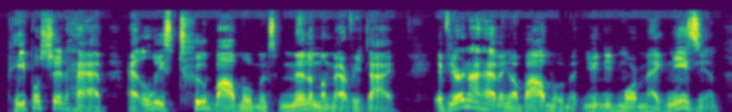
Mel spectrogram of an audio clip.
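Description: Speaking with a plain, everyday voice, a man talks at a fairly low pitch and a fairly quick pace, with lively intonation. The recording is very clean, with a silent background. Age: 60s. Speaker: health practitioner. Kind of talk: TV talk show health segment.

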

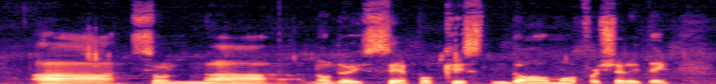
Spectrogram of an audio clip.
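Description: A man speaks at a very slow pace, recorded with a dry, close sound that has no echo. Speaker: missionary aid worker. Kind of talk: interview. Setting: video call.

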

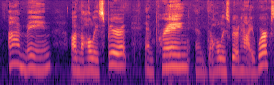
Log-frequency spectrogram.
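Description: A woman speaks at a fairly slow pace with a bright, sharp tone. Her loudness swings widely. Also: medium pitch for a woman, ordinary pitch variation. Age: 80s+. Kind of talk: talk show with religious testimony.

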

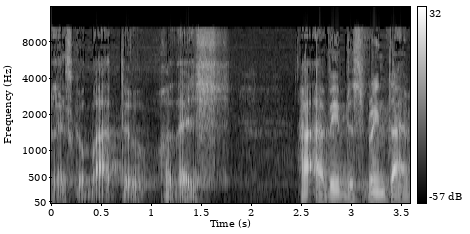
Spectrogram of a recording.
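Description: With a non-native accent and noticeable vocal fry, a man speaks at a moderate pace. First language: not English. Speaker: messianic congregation preacher and Torah teacher. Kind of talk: sermon. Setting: congregation with slides. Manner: halting, many fillers.

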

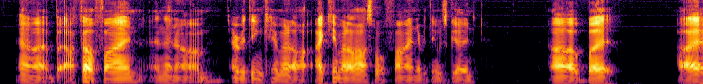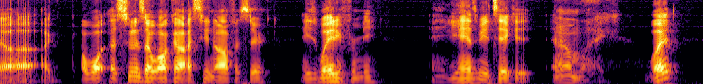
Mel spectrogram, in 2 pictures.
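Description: On a very clean recording with a silent background, a man with a normal speaking voice talks fairly quickly at a fairly low pitch, with ordinary pitch variation and big swings in loudness. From US, Orlando, Florida, of Puerto Rican background. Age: 20s. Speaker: timeshare sales rep. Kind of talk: casual interview.

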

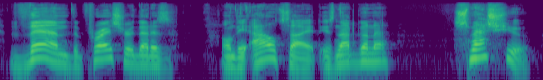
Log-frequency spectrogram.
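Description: A man with a Russian accent at a fairly high pitch, very wide pitch swings and a fairly slow pace, in a very clean recording with a silent background. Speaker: Bible teacher. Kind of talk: devotional teaching discussion.

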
